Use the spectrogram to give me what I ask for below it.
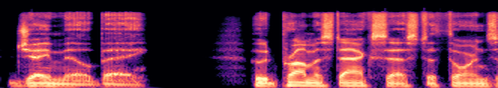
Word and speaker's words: Jamil Bay: I obliged, but my mission was with Inspector Jamil Bay, pronounced J Mill Bay, who'd promised access to Thorn's effects at the police station near Sultanamett Square.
